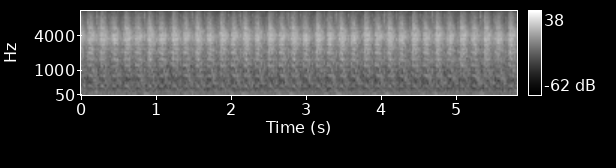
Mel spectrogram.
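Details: Rebuilt Land Rover Series III diesel, first start after rebuild, injector pump timing just adjusted, glow plugs preheated: starter turns over hard with an even pulse about every two-thirds of a second but never catches; slow to start.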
